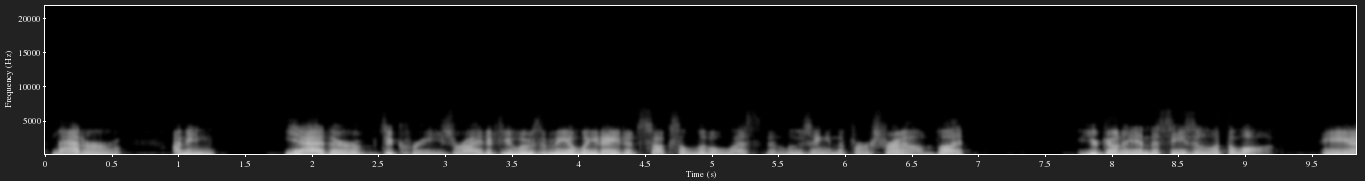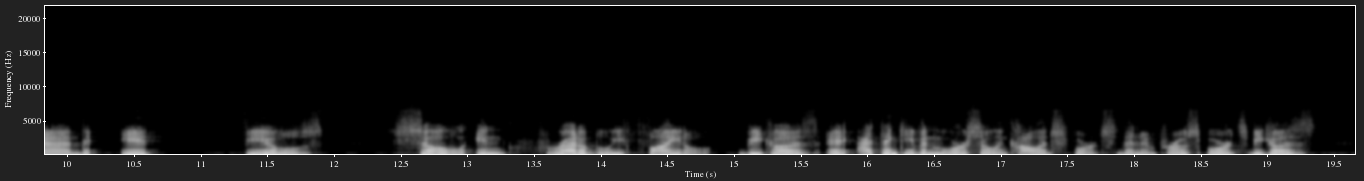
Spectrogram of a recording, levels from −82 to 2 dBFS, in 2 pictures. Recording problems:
muffled; very; fading above 3.5 kHz

